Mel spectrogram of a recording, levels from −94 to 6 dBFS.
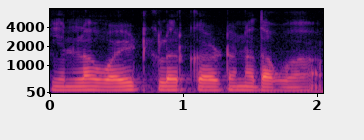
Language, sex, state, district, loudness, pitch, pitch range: Kannada, male, Karnataka, Belgaum, -31 LUFS, 125 Hz, 120-130 Hz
